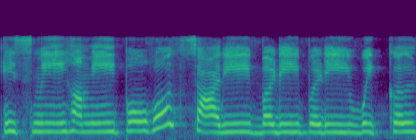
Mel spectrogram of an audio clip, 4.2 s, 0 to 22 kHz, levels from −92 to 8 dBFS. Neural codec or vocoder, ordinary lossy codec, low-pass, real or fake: codec, 16 kHz, 4 kbps, FunCodec, trained on LibriTTS, 50 frames a second; Opus, 64 kbps; 7.2 kHz; fake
